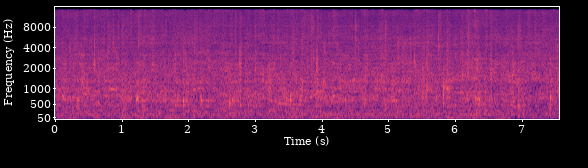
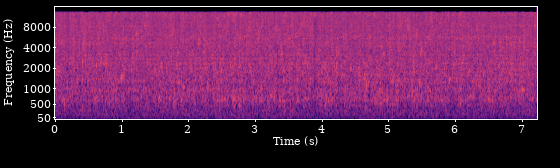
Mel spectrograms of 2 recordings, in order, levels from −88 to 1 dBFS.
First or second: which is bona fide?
second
